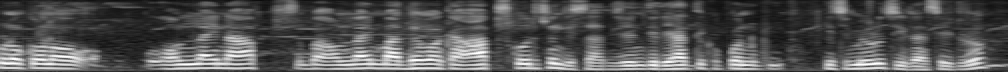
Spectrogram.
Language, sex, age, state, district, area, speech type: Odia, male, 18-30, Odisha, Rayagada, rural, spontaneous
